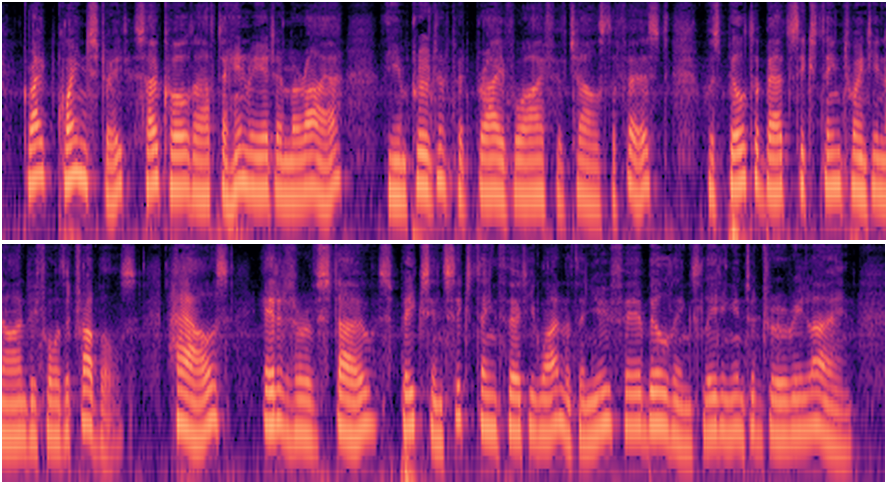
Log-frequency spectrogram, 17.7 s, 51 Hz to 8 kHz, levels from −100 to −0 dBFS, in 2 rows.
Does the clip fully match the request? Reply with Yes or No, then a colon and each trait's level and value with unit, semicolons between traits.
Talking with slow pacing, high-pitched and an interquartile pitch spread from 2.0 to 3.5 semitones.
No: slow, 130 wpm; medium, 150 Hz; average, 3.1 semitones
